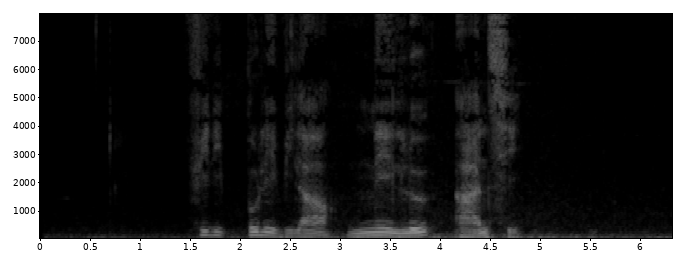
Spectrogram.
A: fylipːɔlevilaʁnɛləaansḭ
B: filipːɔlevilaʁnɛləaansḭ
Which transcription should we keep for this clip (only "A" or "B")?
B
